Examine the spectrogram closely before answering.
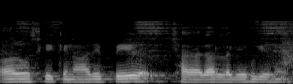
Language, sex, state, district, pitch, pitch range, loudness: Hindi, male, Bihar, Sitamarhi, 120 Hz, 115-130 Hz, -27 LUFS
